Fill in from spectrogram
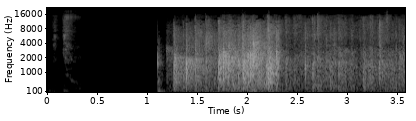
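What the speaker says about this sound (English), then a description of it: "I could play the clapping. Should I play the clapping?" A recorded clapping sound effect played back after a pause, a burst of crowd applause starting abruptly, swelling, then settling to a steady moderate level.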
